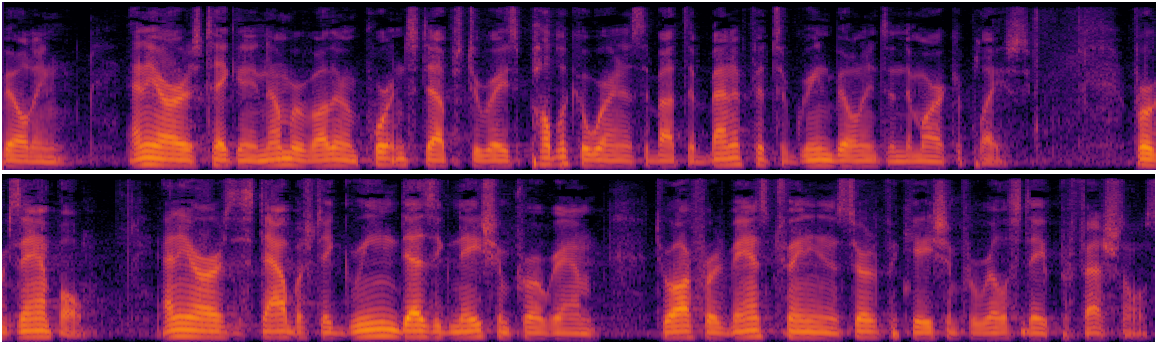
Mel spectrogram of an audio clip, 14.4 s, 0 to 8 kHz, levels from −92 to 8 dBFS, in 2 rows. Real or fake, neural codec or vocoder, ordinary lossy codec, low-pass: real; none; MP3, 48 kbps; 7.2 kHz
